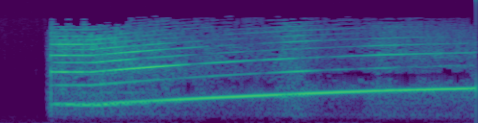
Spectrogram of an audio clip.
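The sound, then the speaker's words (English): An emergency vehicle siren wails in Madrid as responders arrive after deadly terrorist bomb explosions on trains. A single loud, continuous tone rises slowly and steadily in pitch across the whole clip. “That's the sound of emergency vehicles arriving at one of several locations throughout the capital of Spain today, following a series of deadly explosions.”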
